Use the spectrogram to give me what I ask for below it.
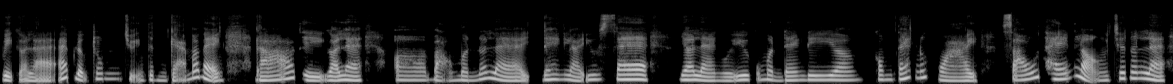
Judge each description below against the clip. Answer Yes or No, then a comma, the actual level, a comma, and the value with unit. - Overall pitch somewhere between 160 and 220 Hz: Yes, high, 205 Hz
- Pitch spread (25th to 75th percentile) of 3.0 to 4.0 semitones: Yes, average, 3.7 semitones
